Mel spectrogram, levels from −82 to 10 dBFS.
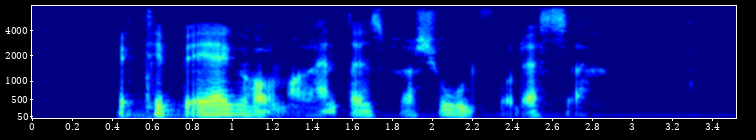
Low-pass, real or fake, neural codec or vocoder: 7.2 kHz; real; none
